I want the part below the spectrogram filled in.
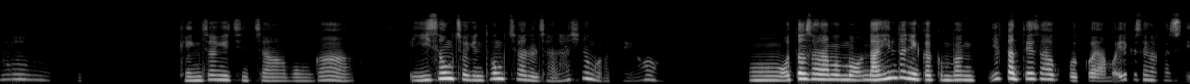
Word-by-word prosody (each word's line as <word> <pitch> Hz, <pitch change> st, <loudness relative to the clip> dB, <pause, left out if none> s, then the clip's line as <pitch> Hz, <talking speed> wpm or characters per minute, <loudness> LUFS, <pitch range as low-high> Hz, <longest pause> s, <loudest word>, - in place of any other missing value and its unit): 어 225 Hz, -3 st, -16 dB, 1.3 s
굉장히 200 Hz, +3 st, -4 dB
진짜 175 Hz, -3 st, -12 dB
뭔가 165 Hz, +1 st, -10 dB, 0.5 s
이성적인 210 Hz, +2 st, +3 dB
통찰을 245 Hz, -7 st, -1 dB
잘하시는 185 Hz, -, -8 dB
것 205 Hz, -, -10 dB
같아요. 165 Hz, +6 st, -21 dB, 0.9 s
어 195 Hz, 0 st, -3 dB
어떤 235 Hz, +6 st, +7 dB
사람은 230 Hz, -3 st, +3 dB
뭐 205 Hz, -2 st, +1 dB
'나 210 Hz, 0 st, +4 dB
힘드니까 270 Hz, -5 st, +4 dB
금방 205 Hz, 0 st, -2 dB
일단 260 Hz, +1 st, +3 dB
퇴사하고 250 Hz, -3 st, -1 dB
볼 175 Hz, -1 st, -5 dB
거야.' 170 Hz, -2 st, -7 dB
뭐 -, -, -13 dB
이렇게 225 Hz, -1 st, -7 dB
생각할 195 Hz, -4 st, -11 dB
수도 180 Hz, +1 st, -6 dB
205 Hz, 275 characters per minute, -24 LUFS, 185-235 Hz, 1.3 s, 어떤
